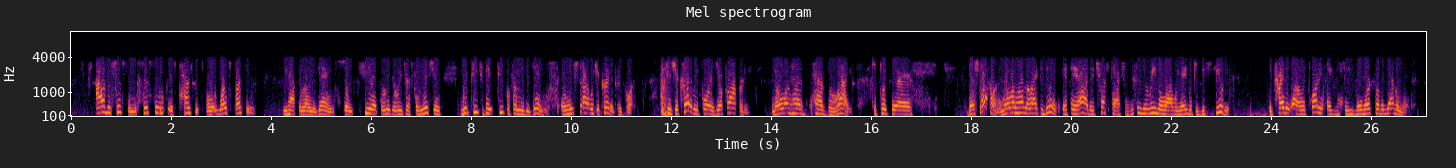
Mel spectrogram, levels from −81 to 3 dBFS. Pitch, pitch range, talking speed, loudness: 165 Hz, 150-200 Hz, 195 wpm, -22 LUFS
